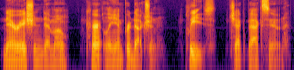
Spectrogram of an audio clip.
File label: Narration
